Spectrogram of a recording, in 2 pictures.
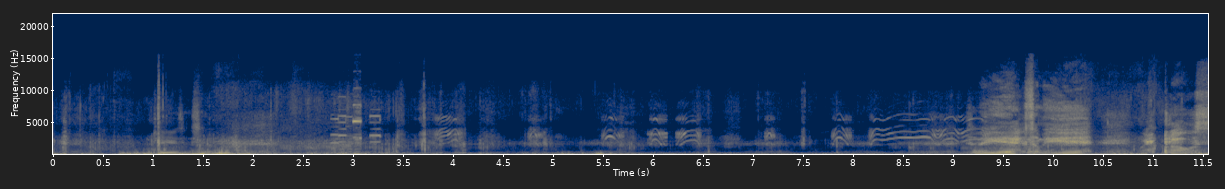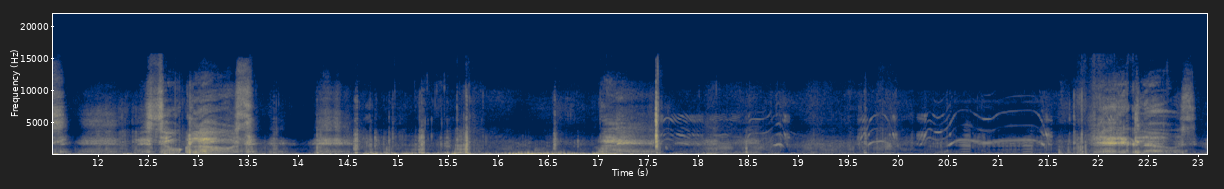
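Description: A spade cutting into turf and soil, with scattered knocks and scrapes as the blade levers out clods.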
